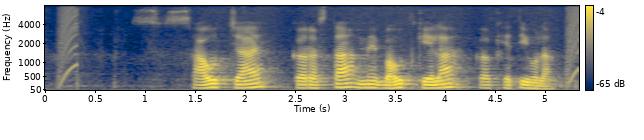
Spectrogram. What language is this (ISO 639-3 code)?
bho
